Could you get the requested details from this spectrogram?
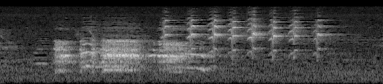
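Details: Common Myna in Ubon Ratchathani, Thailand, May 3, 2022, recorded on a Nikon P1000: a loud, raspy, gurgling burst, then a run of about eight sharp, clicking, metallic notes in quick rhythmic succession.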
